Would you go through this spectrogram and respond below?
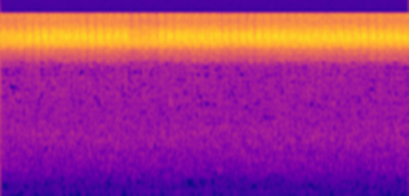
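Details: Chirping crickets, their wings scraped together to stridulate, make an unbroken high, thin ringing buzz with a finely pulsed texture that holds even in loudness throughout, over a quiet background hiss.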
